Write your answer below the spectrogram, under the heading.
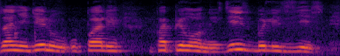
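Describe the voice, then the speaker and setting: Fairly even intonation at a medium pitch from a female speaker. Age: 60s. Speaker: product customer. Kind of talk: testimony. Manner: halting.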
